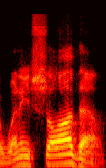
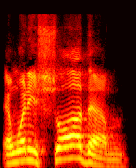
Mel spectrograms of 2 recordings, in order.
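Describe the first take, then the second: First: Said in the usual way. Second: "saw" lifted and louder, slightly raised pitch; stress on saw. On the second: Shown as a demonstration. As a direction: lean on "saw", first reading. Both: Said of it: "note the compassion of Christ here".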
